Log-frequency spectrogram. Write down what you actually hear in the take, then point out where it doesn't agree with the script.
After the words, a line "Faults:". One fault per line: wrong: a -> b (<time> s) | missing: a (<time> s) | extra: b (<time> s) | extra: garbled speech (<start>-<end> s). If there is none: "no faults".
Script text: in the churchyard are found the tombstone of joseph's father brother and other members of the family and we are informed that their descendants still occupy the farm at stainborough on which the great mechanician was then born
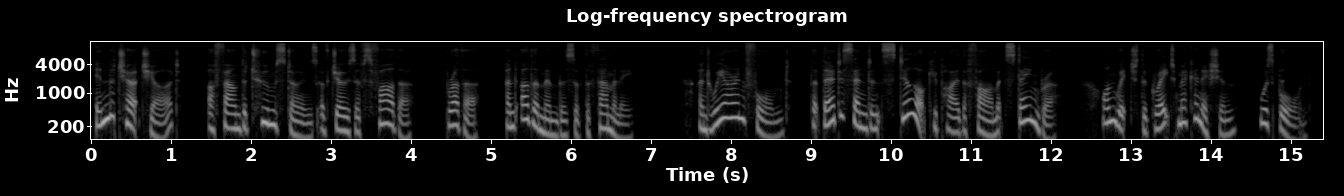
in the churchyard are found the tombstones of joseph's father brother and other members of the family and we are informed that their descendants still occupy the farm at stainborough on which the great mechanician was born
Faults:
wrong: tombstone -> tombstones (2.1 s)
missing: then (14.8 s)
